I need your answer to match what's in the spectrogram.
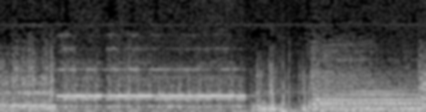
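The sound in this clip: A telephone rings after a number is dialed for a cash call-in giveaway. It is a steady, buzzy electronic ring that breaks briefly near the middle and then resumes, with no talk over it.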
